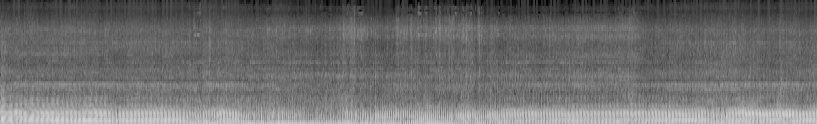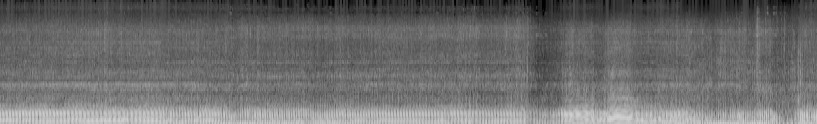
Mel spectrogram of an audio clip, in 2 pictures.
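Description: Kawasaki KLX dirt bike's single-cylinder four-stroke engine running under way, heard close up from the bike, revs rising and falling with the throttle over rough ground. Near the end the revs drop briefly, then climb again with a wavering pitch.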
